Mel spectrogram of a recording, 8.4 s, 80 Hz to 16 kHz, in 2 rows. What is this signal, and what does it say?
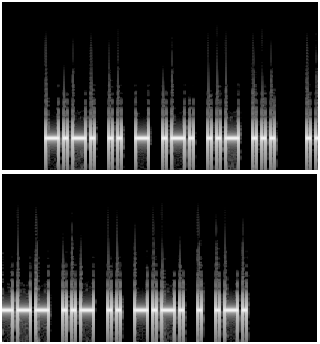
Morse code, heard as a keyed tone, about 20 wpm, 700 Hz. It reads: CITRUS JUICER
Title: Difficult Words - Speed-Racing with Hints - 20wpm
